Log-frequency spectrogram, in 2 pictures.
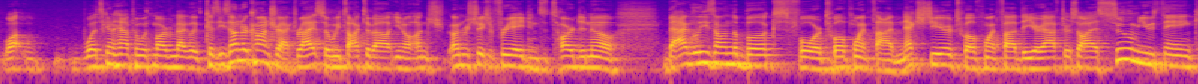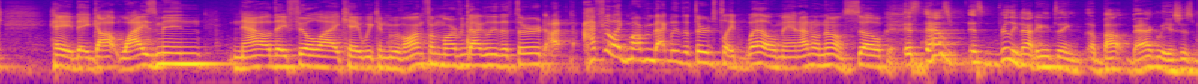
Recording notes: It's our first live show! Answering live crowd questions at Hopcat Detroit. Revel in the sounds of our first live taping.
